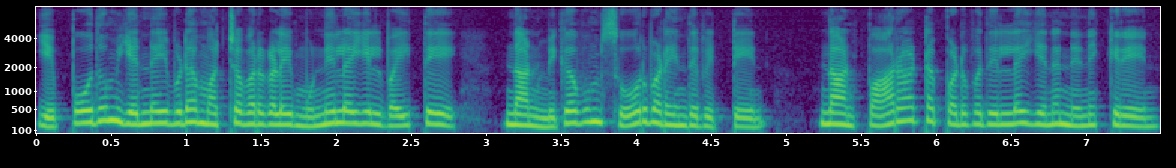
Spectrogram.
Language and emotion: Tamil, sad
